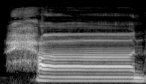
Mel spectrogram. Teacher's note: হাটা কলকের মাঝখান থেকে চিকন করে বলতে হবে। ওয়ার রাইহান, হান হবে না, হবে হান, হান।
